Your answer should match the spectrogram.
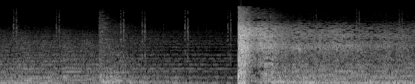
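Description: Background music, with a single loud rifle shot about two and a half seconds in, followed by a short ringing tail.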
